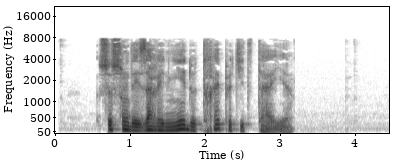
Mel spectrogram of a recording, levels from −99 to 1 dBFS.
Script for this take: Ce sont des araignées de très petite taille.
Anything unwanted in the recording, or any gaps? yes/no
no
